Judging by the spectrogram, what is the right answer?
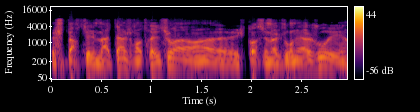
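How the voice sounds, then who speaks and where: Lively in intonation, a man speaks at a fairly quick pace and a fairly low pitch. The sound is dry and close, with no echo. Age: 60s. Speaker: butcher, former gambling addict. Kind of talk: testimony. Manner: hesitant, many fillers.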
